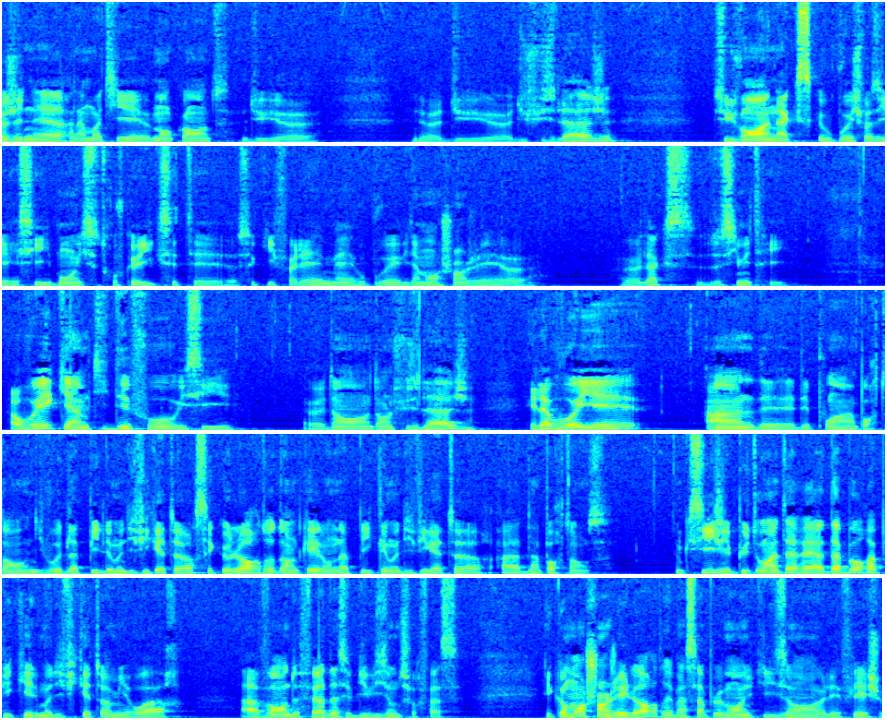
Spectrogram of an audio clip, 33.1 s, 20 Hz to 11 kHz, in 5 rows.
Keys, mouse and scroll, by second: 3.4 middle click, 4.3-4.6 scroll up 2, 4.6 middle click, 7.4 middle click, 10.3 click, 10.6 click, 11.0 click, 11.7 click, 12.7 middle click, 13.1 scroll up 1, 14.3 click, 14.6 click, 15.0 middle click, 16.4 click, 16.8 click, 17.7 middle click, 18.1 middle click, 18.6 scroll up 3, 20.5 middle click.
